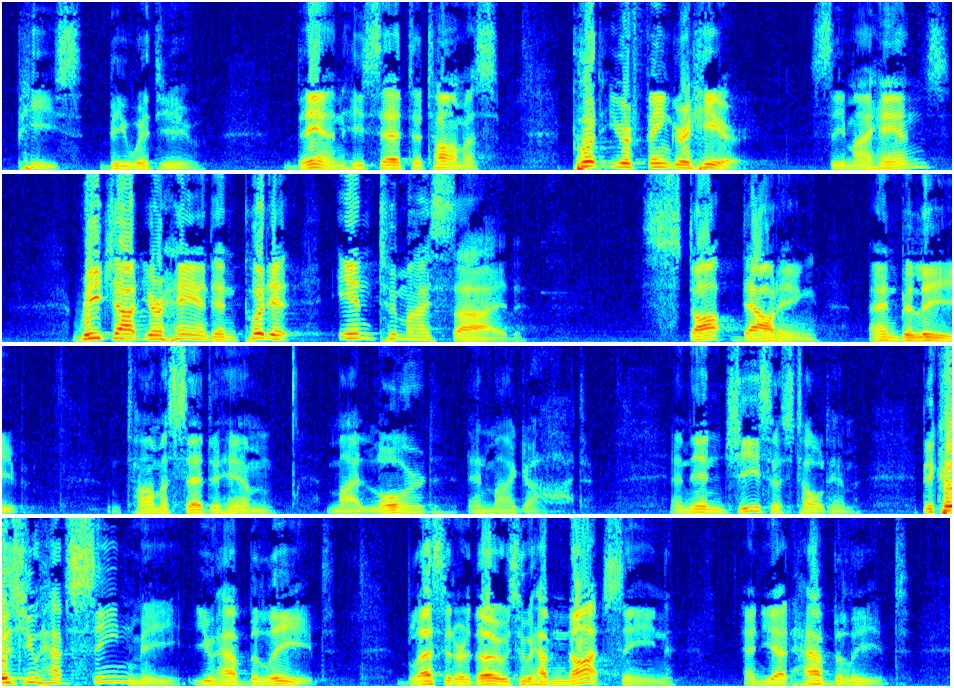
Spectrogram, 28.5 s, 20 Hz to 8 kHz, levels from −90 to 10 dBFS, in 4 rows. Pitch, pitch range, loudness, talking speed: 120 Hz, 95-140 Hz, -16 LUFS, 135 wpm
